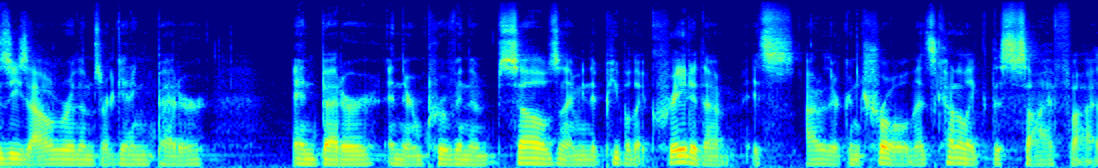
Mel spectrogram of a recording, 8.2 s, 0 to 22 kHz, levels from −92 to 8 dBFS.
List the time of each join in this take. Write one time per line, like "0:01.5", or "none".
none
